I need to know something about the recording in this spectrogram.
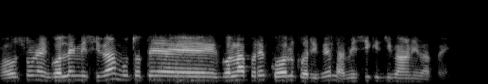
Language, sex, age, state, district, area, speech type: Odia, male, 18-30, Odisha, Bhadrak, rural, conversation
